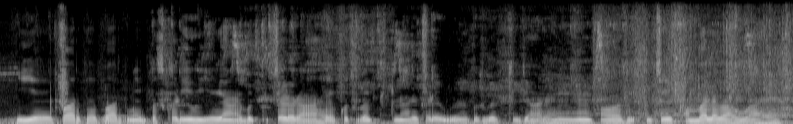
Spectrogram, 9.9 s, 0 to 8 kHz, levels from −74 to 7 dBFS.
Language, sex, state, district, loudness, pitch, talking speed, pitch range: Bhojpuri, male, Uttar Pradesh, Gorakhpur, -17 LUFS, 115 Hz, 190 wpm, 110-115 Hz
